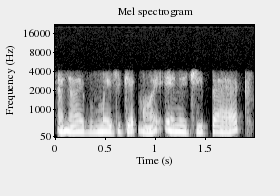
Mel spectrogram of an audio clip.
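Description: Hoarse woman caller on a phone line. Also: mid-range voice, fairly even intonation, quick pace, no room sound. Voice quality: croaky, hoarse voice. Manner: lists details with many fillers. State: frustrated. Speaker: radio caller.

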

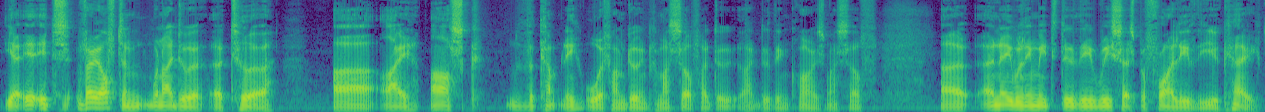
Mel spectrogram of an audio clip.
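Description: A man answering interview questions as a tour guide, speaking in a deliberate, halting, conversational way. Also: rumbling low, expressive, vocal fry. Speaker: tour guide, radio guest.

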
